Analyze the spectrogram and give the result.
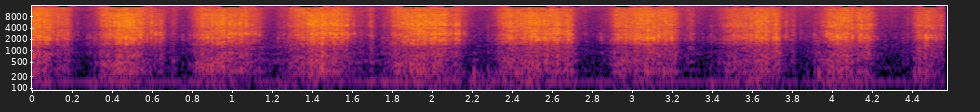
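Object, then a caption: Foam sponge scratched with fingernails. A dry orange oval foam sponge, held in both hands, is scratched with long fingernails across its face and thick side. The result is a steady rhythm of rough, bright scratching strokes, about two per second, each swelling and fading with a dry, hissy texture and little low end.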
